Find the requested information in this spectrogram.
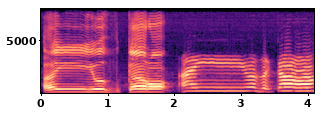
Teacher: اس میں کاف کو باریک پڑھیں، را کو پر کر کے پڑھیں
